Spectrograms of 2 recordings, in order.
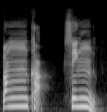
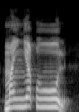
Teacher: صفت آپ کو ادا کرنی ہے، اور وہ کیسے ہوگا کہ نون کے بعد جو حرف ہے اس کے ساتھ ملا کر کے نون کو صرف ناک سے نکالیں گے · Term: غنہ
